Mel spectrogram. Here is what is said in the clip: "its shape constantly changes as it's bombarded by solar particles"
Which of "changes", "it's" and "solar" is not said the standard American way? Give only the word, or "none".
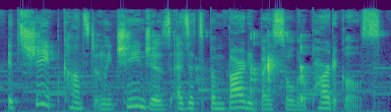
none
